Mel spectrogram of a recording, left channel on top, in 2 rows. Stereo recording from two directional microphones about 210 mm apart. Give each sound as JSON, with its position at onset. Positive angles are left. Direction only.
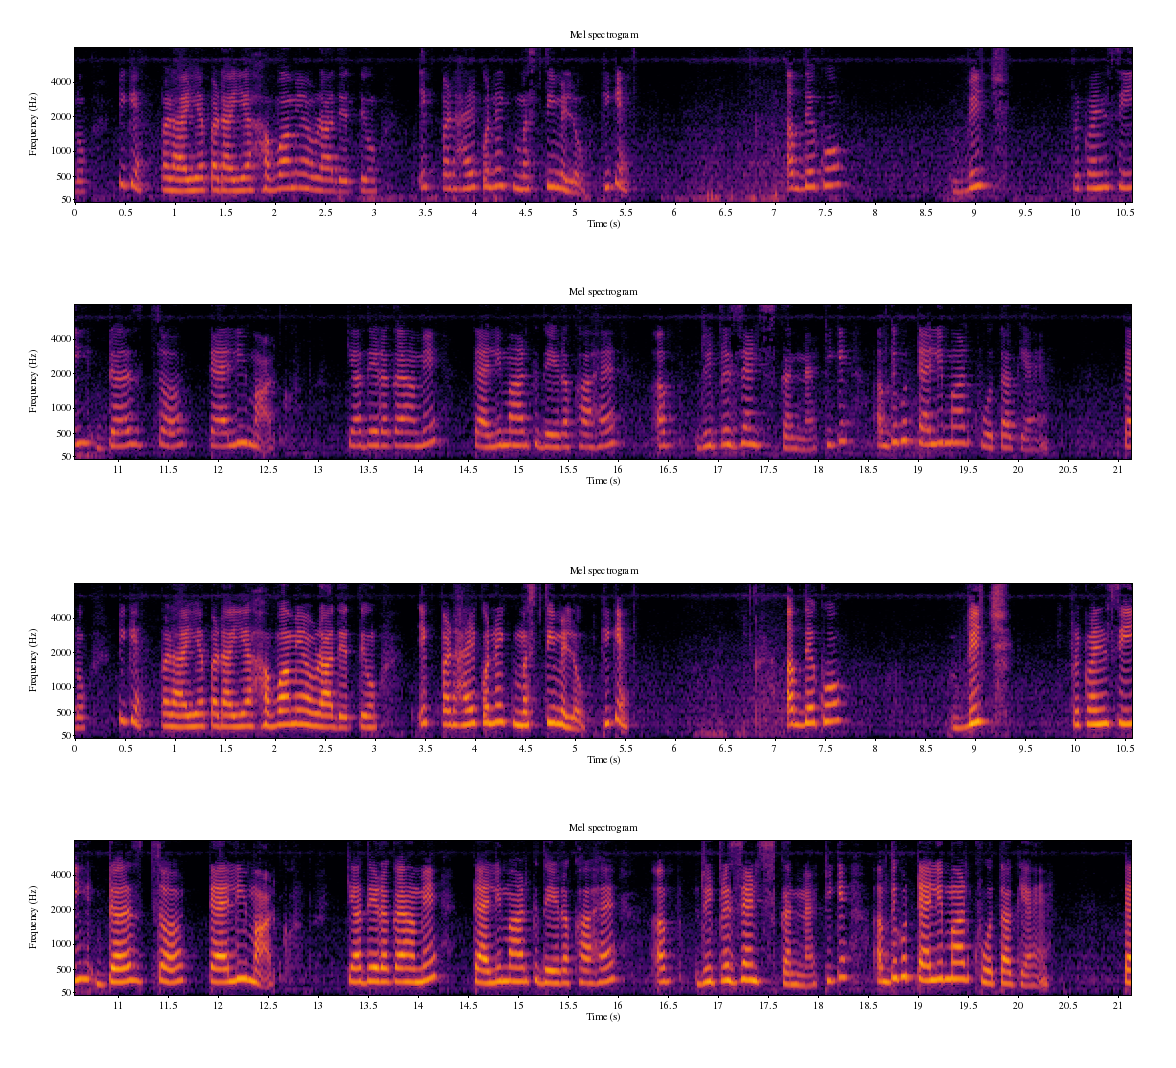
{"t": 0.0, "sound": "a woman's voice", "side_deg": -25}
{"t": 7.1, "sound": "a woman's voice", "side_deg": -40}
{"t": 8.9, "sound": "a woman's voice", "side_deg": -50}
